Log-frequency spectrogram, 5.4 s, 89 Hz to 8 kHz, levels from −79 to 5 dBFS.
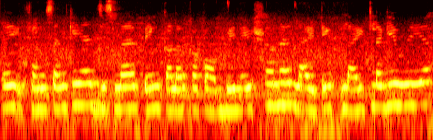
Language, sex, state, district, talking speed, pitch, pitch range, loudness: Hindi, female, Uttar Pradesh, Ghazipur, 165 wpm, 245 Hz, 235-265 Hz, -13 LUFS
